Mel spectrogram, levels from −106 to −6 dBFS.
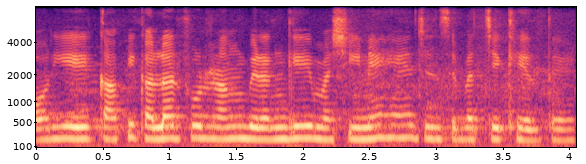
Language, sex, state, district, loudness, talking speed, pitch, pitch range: Hindi, female, Chandigarh, Chandigarh, -17 LUFS, 205 wpm, 200 Hz, 195-210 Hz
